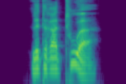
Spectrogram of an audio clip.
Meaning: literature (written works collectively, often about a certain topic, in a certain language etc.)
- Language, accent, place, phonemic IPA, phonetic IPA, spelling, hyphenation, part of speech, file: German, Germany, Berlin, /lɪtəraˈtuːr/, [ˌlɪ.tə.ʁaˈtu(ː)ɐ̯], Literatur, Li‧te‧ra‧tur, noun, De-Literatur.ogg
